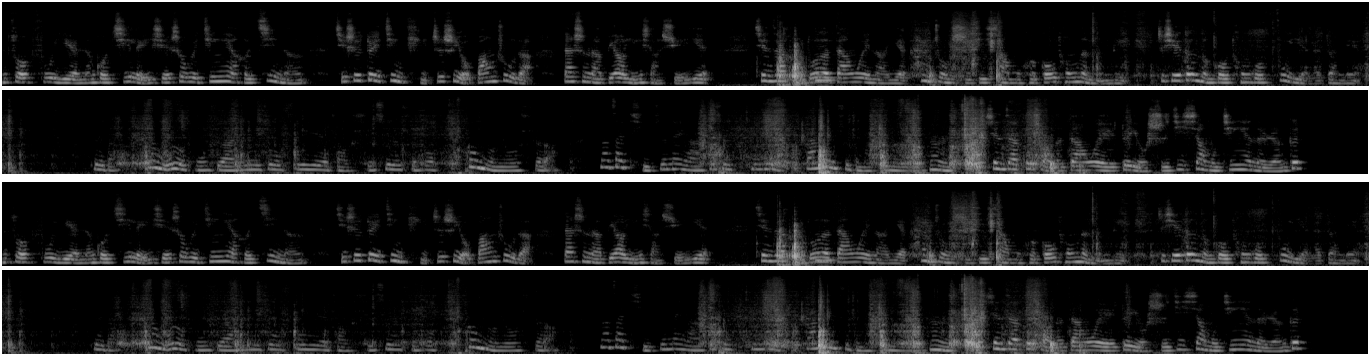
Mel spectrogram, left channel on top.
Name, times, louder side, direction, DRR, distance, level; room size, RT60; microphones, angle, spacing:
voice 1, 0.0-11.2 11.6-13.6 22.9-26.6, left 1 dB, 35° left, 1.4 m, -38 dB
sound 1, 7.3-8.5 9.0-14.4 14.7-19.4 20.4-25.9, right 1 dB, 15° right, 1.5 m, -39 dB
voice 2, 15.1-22.9, left 3 dB, 50° left, 1.2 m, -41 dB
3.3 x 2.8 x 2.5 m
head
